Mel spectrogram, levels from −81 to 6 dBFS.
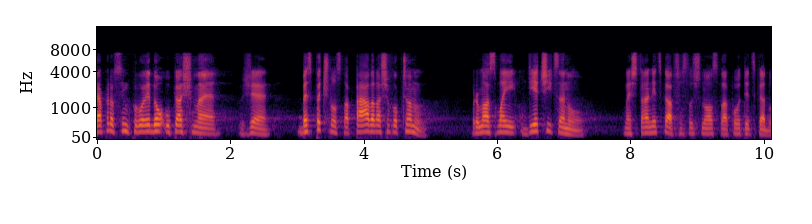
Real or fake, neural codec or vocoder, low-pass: fake; codec, 16 kHz, 0.5 kbps, FunCodec, trained on LibriTTS, 25 frames a second; 7.2 kHz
